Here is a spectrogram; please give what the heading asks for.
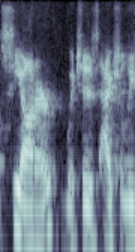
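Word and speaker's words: CEOTR: on our fleet that i operate it's called sea otter which is actually spelled c-e-o-t-r okay i forget what the acronym stands for pronounce the otter but anyway you can look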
